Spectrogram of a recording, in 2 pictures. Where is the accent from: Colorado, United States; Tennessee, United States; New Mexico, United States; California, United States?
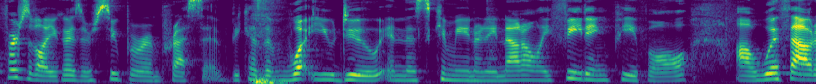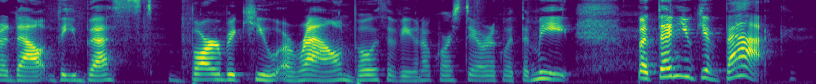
California, United States; San Diego County; also born or lived in Fallbrook / Carlsbad / Bonita / Chula Vista; I grew up all over San Diego County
